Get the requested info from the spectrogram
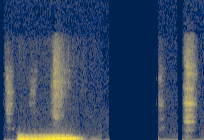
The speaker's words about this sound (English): Dogs are barking.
